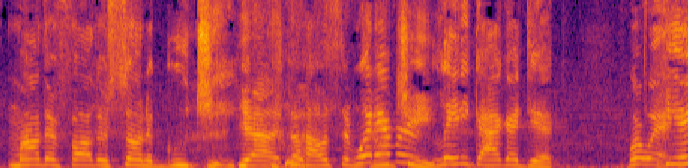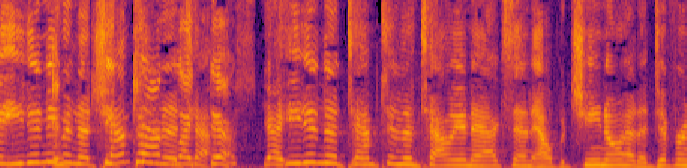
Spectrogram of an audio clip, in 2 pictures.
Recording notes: Wednesday Day 7 at the MN State Fair.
